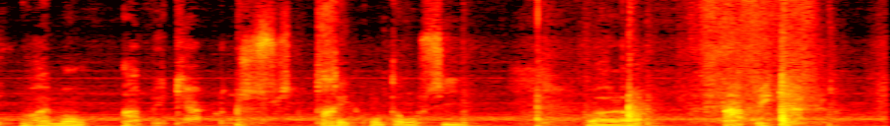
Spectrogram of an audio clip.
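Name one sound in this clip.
A cardboard box scrapes and taps on a wooden floor.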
